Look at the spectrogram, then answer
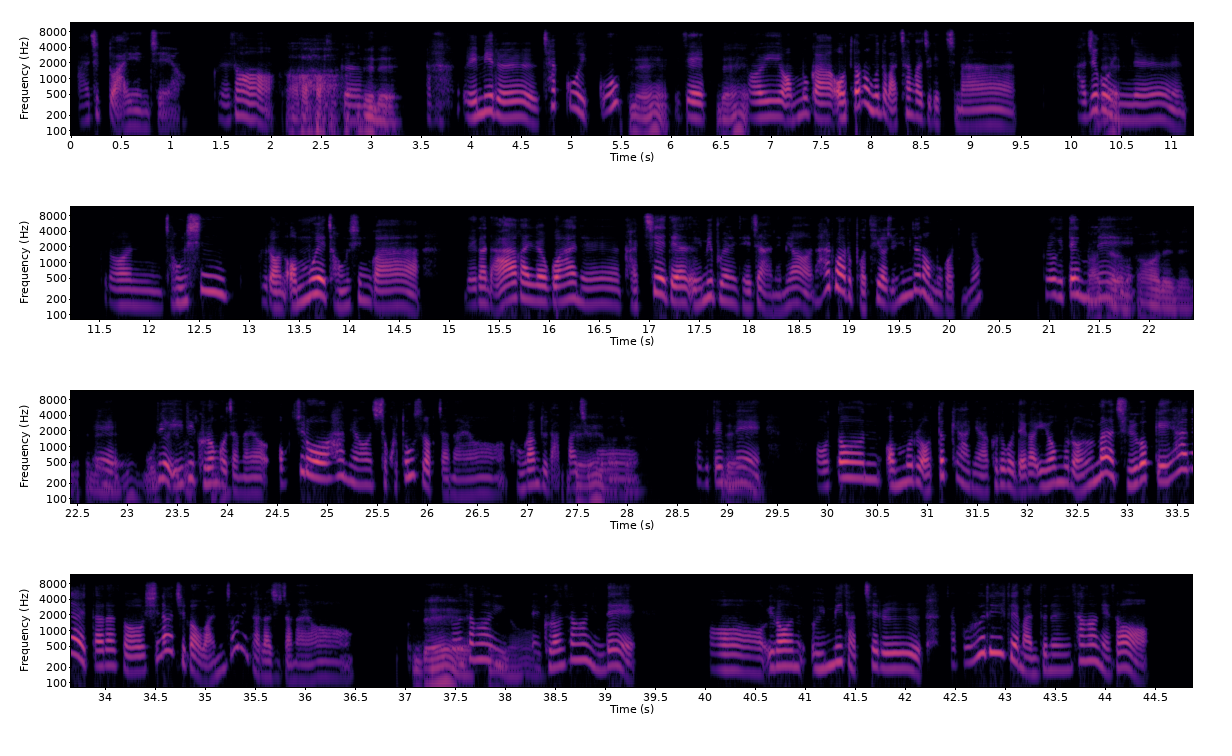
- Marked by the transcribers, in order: other background noise; laughing while speaking: "아"; exhale; laugh
- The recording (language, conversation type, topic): Korean, advice, 지금 하고 있는 일이 제 가치와 잘 맞는지 어떻게 확인할 수 있을까요?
